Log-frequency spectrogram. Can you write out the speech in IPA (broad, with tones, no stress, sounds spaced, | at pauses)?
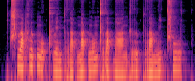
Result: t͡ɕʰ ɯ˧ a̯ pʰ l ɯ˦˥ k̚ ŋ o˥˩ k̚ pʰ l e˧ n p r a˨˩ t̚ n a˥˩ k̚ ŋ o˥˩ m t r a˥˩ p̚ b aː˨˩ ŋ k r ɯ˥˩ k̚ p r a˧ m w i˥˩ t̚ t͡ɕʰ uː˥˩ t̚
